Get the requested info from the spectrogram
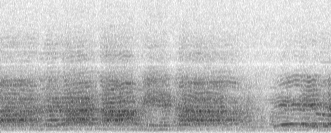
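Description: A group of women singing together.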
